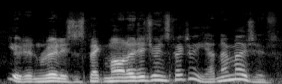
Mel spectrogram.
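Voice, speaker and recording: An actor playing a dutiful male police sergeant in a radio drama, reporting quickly. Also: fairly high pitch, sing-song, a little mellow.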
